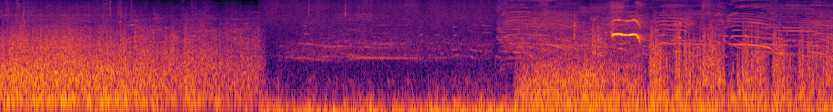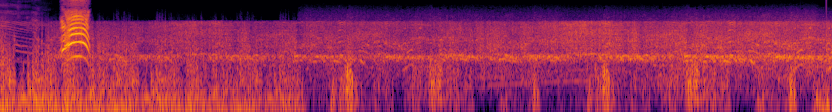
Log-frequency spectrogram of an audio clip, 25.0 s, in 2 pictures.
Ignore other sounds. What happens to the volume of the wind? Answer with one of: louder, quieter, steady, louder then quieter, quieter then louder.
quieter.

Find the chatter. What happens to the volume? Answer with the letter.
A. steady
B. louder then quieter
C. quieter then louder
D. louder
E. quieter
D.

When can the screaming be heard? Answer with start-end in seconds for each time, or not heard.
9.2-10.2, 13.4-13.8.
